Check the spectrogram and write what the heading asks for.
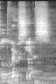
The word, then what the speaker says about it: Lucius: It's pronounced Lucius. Lucius Artorius Castus. I'm going by how the anime pronounced it. You're going by it wrong.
